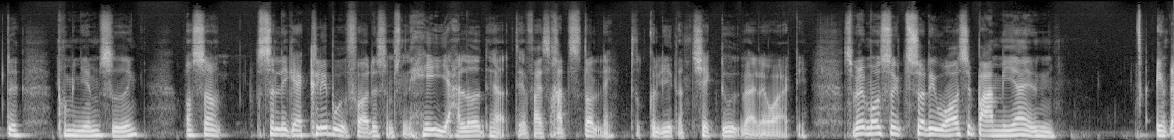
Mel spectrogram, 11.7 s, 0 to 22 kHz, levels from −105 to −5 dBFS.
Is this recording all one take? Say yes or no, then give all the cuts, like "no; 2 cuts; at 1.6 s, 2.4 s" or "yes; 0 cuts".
no; 1 cut; at 7.4 s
